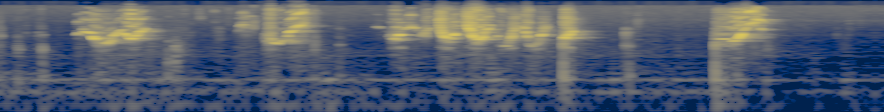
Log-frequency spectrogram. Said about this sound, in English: Bird.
